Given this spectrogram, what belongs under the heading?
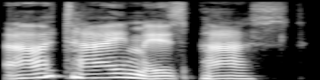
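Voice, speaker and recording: A man voicing a weary, melancholy old male elder god, speaking in a resigned, slow and measured way. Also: medium pitch, bright, forceful tone, smooth, pitched above the performer's own voice. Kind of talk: audiobook character reading.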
